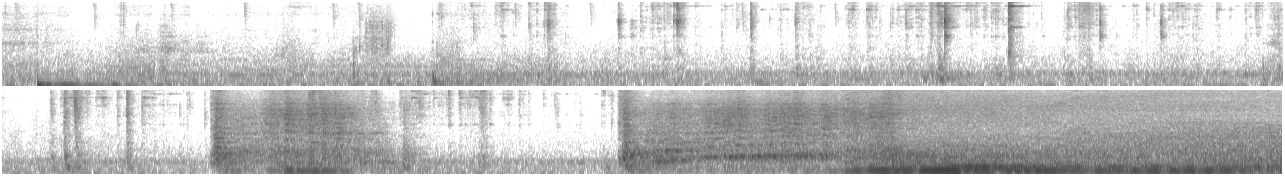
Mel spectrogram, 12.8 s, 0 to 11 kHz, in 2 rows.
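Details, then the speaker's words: 1977 Chevy Nova Concours V8 after new plugs, wires, cap, rotor, oil, refitting a carburetor gasket suspected of leaking and carburetor adjustment: cranks, catches and settles into a steady, even idle with no misses. Normal start and idle. "I adjusted the carburetor as much as I could, and I think it's running better now."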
